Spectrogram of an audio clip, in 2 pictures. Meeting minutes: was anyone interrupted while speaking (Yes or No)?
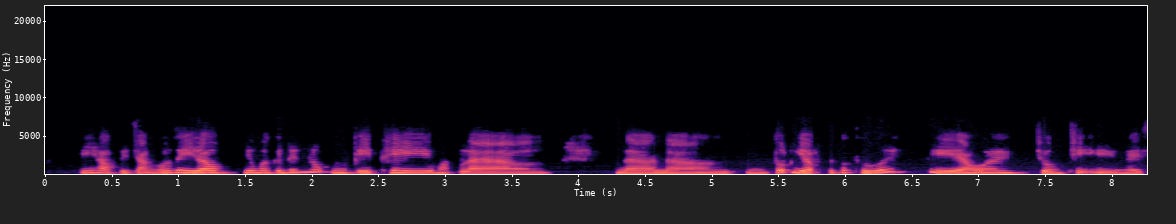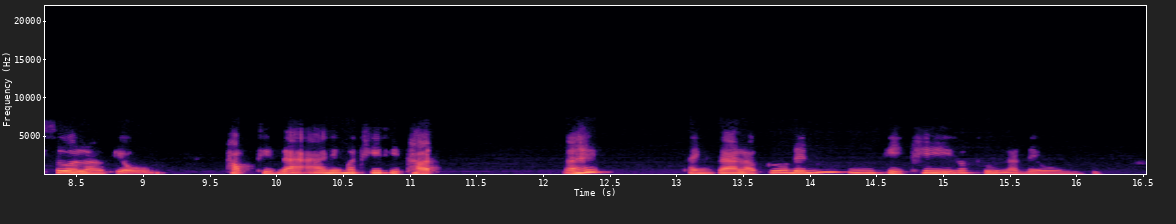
No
